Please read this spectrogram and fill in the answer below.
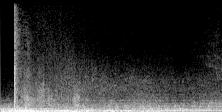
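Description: A single heavy gun blast about a quarter of a second in, followed by a long low rumble that slowly fades.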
